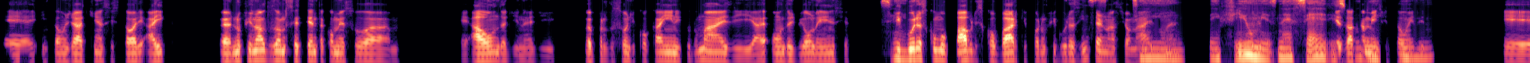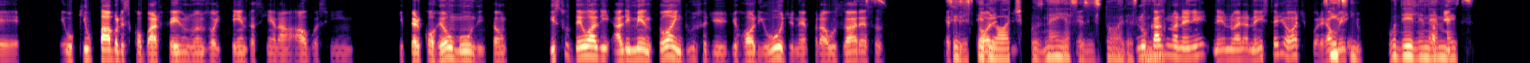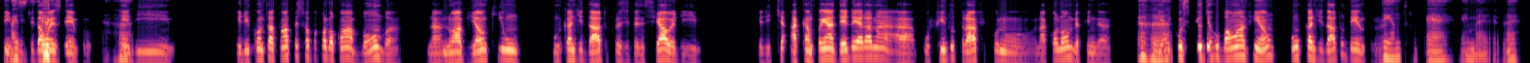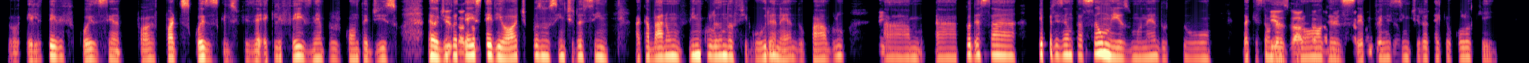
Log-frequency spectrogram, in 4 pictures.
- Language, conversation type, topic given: Portuguese, podcast, Como você vê a representação racial no cinema atual?
- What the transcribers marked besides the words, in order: other background noise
